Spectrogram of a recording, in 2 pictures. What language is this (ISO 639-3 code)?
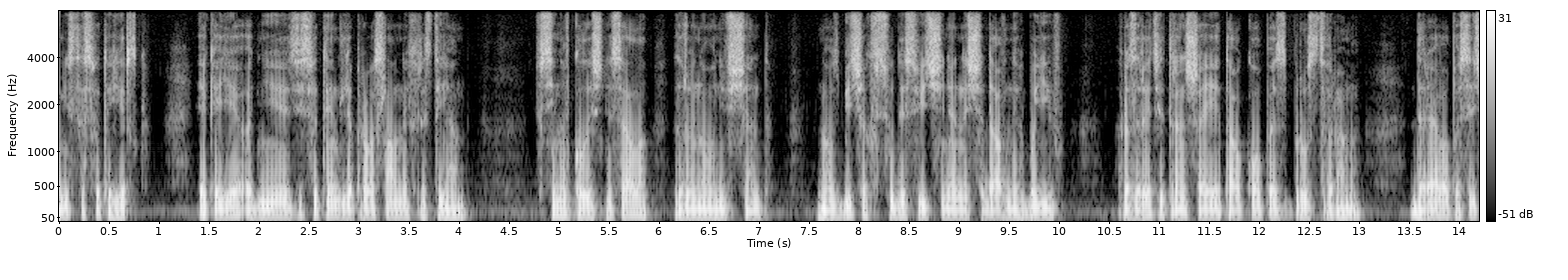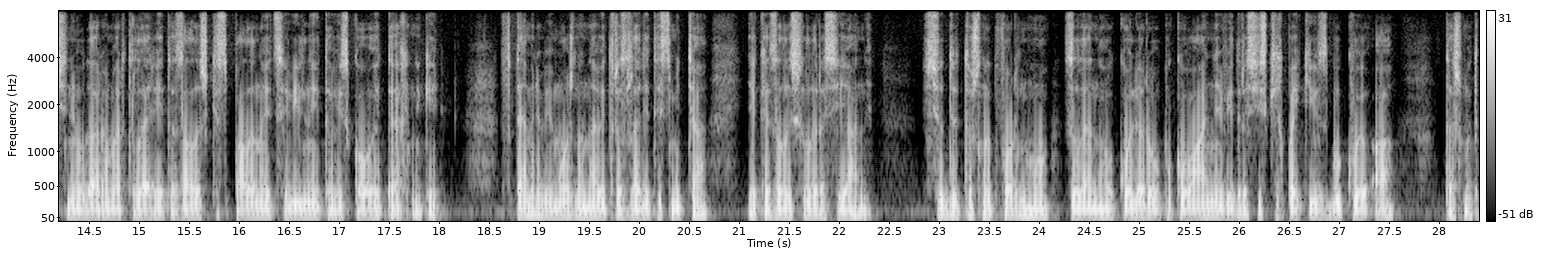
ukr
